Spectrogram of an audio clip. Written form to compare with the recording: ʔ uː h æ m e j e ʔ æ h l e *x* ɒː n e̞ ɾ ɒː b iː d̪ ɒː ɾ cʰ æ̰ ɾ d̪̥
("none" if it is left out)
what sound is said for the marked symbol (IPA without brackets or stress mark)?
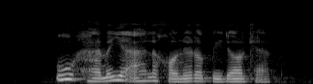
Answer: x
